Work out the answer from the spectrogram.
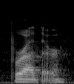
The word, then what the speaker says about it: brother: ER and then sneak your tongue forward for your th ER the brother you notice that I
